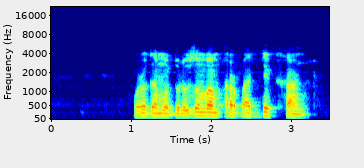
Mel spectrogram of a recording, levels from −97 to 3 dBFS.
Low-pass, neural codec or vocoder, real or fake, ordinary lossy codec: 5.4 kHz; codec, 16 kHz, 2 kbps, FunCodec, trained on LibriTTS, 25 frames a second; fake; Opus, 64 kbps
